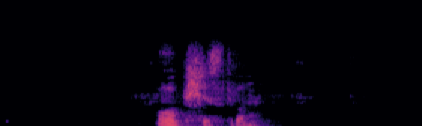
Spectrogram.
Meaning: inflection of о́бщество (óbščestvo): 1. genitive singular 2. nominative/accusative plural
- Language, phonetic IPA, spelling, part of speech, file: Russian, [ˈopɕːɪstvə], общества, noun, Ru-общества.ogg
